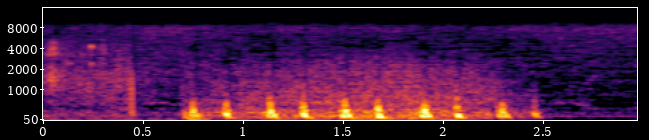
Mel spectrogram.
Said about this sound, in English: Not only is it quick, but there's the sound of a racing heartbeat during those few seconds, which I thought was a nice touch.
